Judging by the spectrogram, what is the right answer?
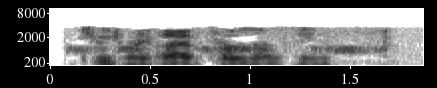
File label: Police Dispatch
